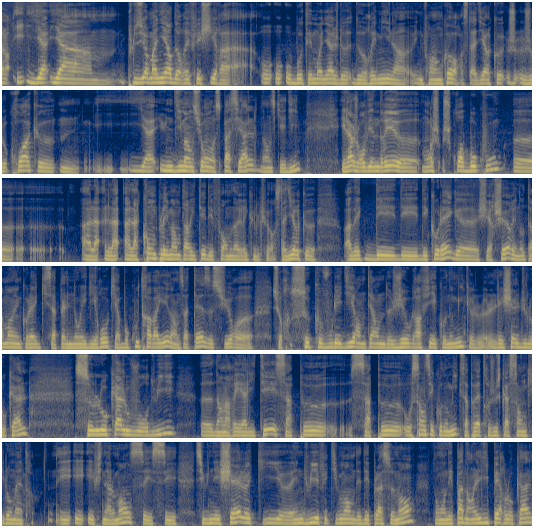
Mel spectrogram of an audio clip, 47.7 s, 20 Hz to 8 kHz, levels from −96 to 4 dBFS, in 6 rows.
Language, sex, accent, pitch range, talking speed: French, male, French, 125-155 Hz, 170 wpm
